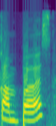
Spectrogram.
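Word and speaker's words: compass: डी ओल्ड ये है कंपास सी ओ एम पी A double S इसे हम पढ़ेंगे कंपास यहां पर इसकी प्रोनंसिएशन कंपाउंड पास नहीं होगा। इसे हम क्या प्रोनाउंस करेंगे? कंपस एस एच ई शी यह है टिप टोड।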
